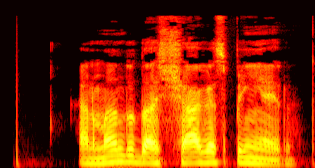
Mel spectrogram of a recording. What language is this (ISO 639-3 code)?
por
